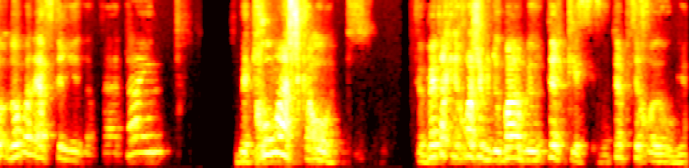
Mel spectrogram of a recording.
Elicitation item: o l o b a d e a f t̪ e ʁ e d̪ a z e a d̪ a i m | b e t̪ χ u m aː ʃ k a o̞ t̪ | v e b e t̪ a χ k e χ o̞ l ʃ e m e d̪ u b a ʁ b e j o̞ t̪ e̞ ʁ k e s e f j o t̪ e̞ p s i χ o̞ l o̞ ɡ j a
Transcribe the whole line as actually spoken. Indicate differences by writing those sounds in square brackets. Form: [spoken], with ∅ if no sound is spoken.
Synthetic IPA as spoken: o l o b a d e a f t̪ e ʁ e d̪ a [v] e a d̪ a i [n] | b e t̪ χ u m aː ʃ k a o̞ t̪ | v e b e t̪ a χ k e χ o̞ l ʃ e m e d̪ u b a ʁ b e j o̞ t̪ e̞ ʁ k e s e f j o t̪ e̞ p s i χ o̞ l o̞ ɡ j a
